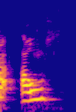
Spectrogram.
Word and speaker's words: aus: Okay, वो जो AUS है उसका हर एक का प्रोनाउंसिएशन जरूरी है। उस जैसा जर्मन में कहा जाता है, जैसे हम लोग इंग्लिश में ए का उतना प्रोनाउंसिएशन ऐसा नहीं होता है ना, तो इसलिए वो जो एउस है ऐसा नहीं होगा, आउस प्रॉपर, और auf Wiedersehen।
